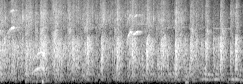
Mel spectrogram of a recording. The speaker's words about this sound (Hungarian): Na most tapsolhattak.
